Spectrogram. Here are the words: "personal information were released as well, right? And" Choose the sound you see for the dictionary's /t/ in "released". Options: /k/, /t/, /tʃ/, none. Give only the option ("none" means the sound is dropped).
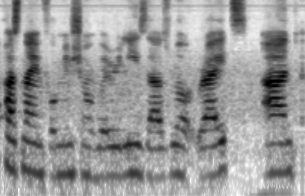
none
